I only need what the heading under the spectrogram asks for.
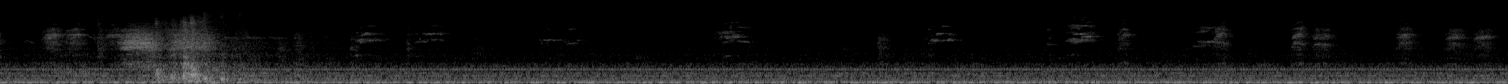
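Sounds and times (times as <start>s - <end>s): birds chirping: 0.0s - 2.0s, 3.5s - 6.0s, 7.1s - 7.6s, 10.3s - 15.0s
low mechanical hum: 0.0s - 15.0s.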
